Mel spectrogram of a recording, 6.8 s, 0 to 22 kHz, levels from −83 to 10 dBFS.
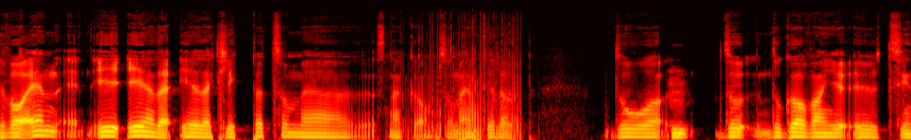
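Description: Buffer tearing runs from 2.98 to 4.60 s, between "där klippet som jag" and "mm då". Playback has slipped against the ring buffer, so each period splices in a small slice of speech from about 70 ms earlier. The hard joins produce a robotic 50 Hz buzz.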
